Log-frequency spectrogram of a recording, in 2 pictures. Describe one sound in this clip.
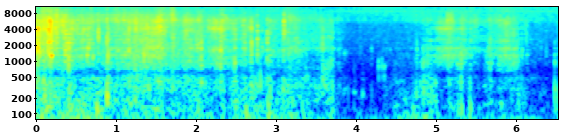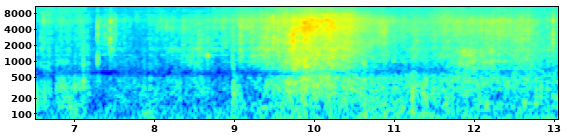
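Skis scrape and hiss over snow.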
